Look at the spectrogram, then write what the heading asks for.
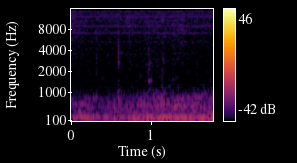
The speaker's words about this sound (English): And there's an airplane. That's a military jet.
